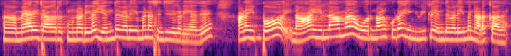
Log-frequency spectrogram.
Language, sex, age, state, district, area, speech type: Tamil, female, 30-45, Tamil Nadu, Erode, rural, spontaneous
